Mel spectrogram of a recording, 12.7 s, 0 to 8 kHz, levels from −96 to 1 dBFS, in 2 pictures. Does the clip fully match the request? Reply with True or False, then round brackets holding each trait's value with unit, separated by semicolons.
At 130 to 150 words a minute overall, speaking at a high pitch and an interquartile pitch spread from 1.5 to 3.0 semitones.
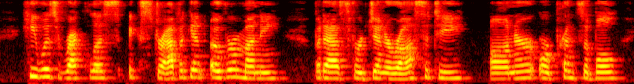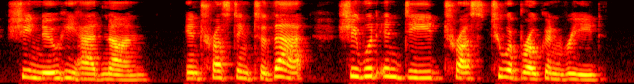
True (140 wpm; 220 Hz; 2.5 semitones)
